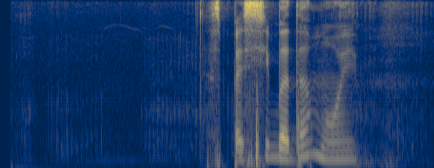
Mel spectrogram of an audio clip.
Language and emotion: Russian, positive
